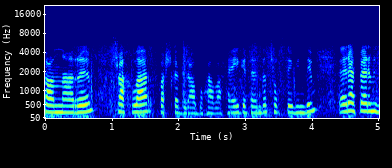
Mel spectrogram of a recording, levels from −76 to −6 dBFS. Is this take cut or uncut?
uncut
